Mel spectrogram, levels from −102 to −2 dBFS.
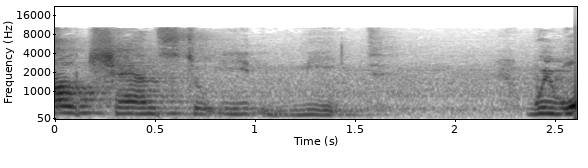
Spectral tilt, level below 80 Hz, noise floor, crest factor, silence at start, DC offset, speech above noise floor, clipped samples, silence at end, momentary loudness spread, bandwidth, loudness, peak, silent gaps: -4 dB/octave; -70 dBFS; -48 dBFS; 20 dB; 0 s; under 0.1%; 22 dB; under 0.1%; 0 s; 23 LU; 10.5 kHz; -26 LUFS; -2 dBFS; none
